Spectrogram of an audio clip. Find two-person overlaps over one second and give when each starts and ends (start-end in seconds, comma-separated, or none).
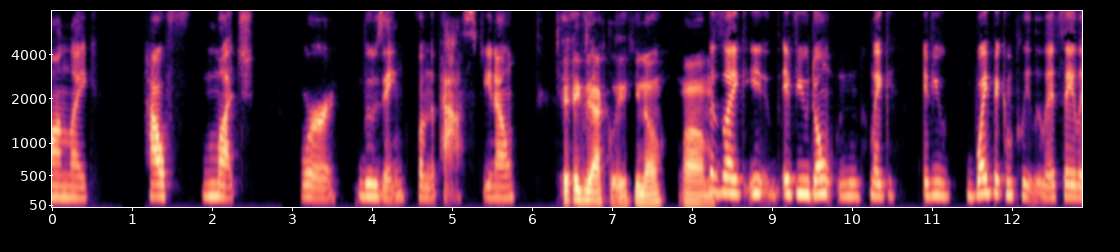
none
